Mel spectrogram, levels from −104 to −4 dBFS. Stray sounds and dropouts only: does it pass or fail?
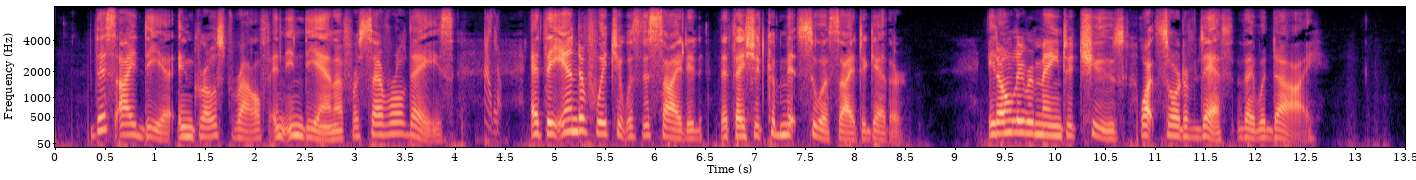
fail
